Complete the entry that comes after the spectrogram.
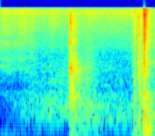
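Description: A window sash door on a replacement apartment window is shut by its handle, producing two close knocks: a muffled thud, then a louder latching clunk just under a second later.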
